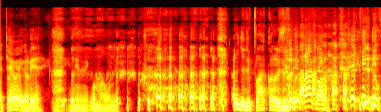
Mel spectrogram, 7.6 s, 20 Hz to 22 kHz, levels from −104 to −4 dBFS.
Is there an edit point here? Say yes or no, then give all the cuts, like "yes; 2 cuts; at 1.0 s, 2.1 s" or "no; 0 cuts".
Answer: no; 0 cuts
